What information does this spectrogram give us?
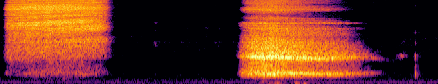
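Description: A deep, slow breath drawn in through the nose and let out through the mouth: a long, steady breathy inhale, a pause of silence, then a longer, fuller airy exhale. No talking.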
